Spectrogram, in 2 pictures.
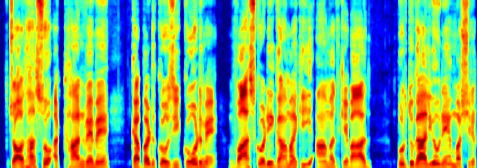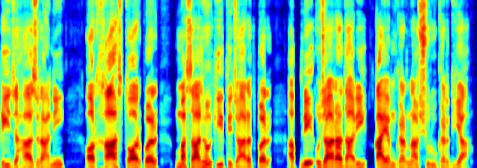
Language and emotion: Urdu, neutral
